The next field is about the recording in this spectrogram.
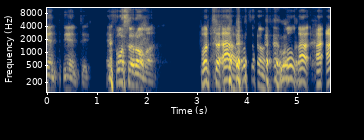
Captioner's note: talking in italian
